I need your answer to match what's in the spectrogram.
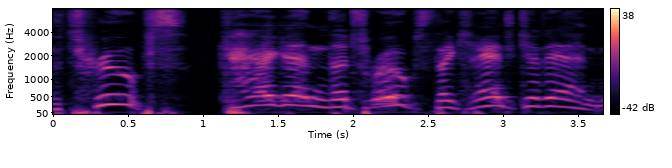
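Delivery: frantic, panicked yell, very high and very loud. A game master voices a priest running in from the back hallway, yelling.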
